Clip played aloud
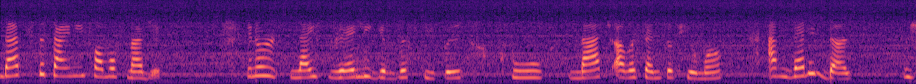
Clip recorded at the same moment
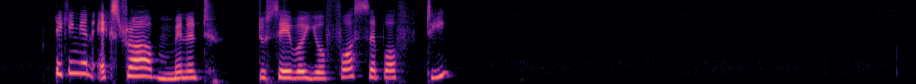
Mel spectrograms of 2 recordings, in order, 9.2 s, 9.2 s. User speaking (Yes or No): Yes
